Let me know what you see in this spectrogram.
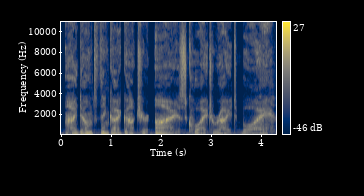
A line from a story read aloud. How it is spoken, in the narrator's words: he mocked in a raspy voice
